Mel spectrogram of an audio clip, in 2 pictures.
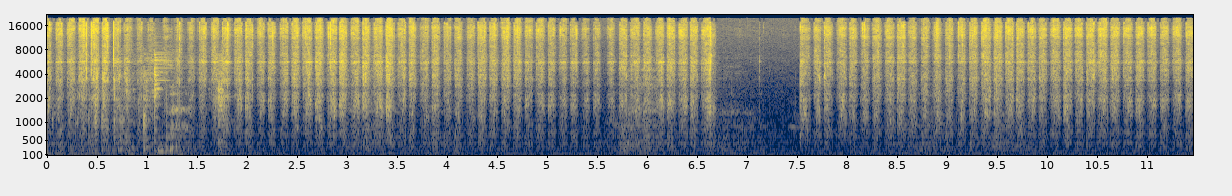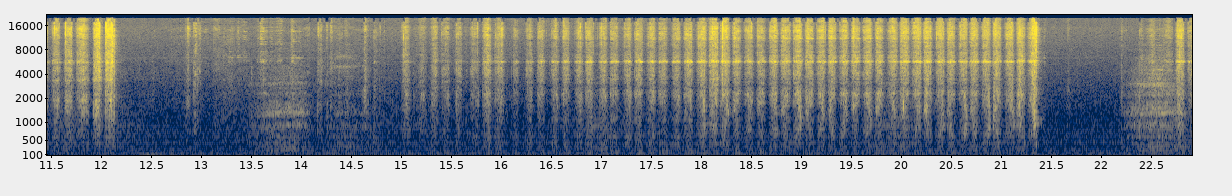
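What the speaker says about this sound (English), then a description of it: "I've got an 80 grit. And we'll just rub that." Coarse 80 grit sandpaper rubs back and forth over a cast locomotive boiler on a DJH 2MT 2-6-0 model kit, a steady close scraping with a few brief pauses.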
